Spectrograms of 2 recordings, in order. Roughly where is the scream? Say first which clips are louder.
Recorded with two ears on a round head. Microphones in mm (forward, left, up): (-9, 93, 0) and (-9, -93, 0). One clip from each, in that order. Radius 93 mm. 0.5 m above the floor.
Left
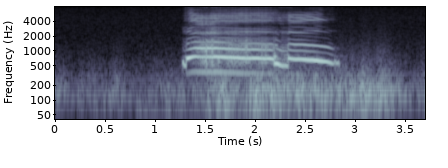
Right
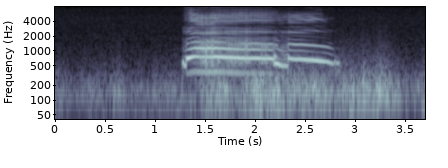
Right 2 dB; centre.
